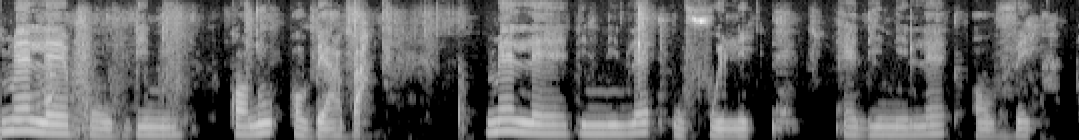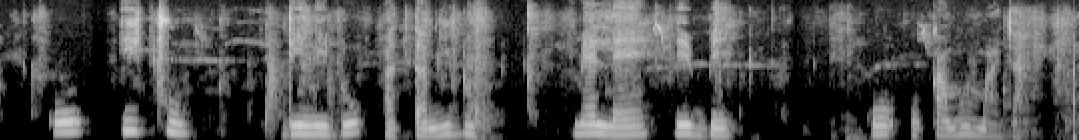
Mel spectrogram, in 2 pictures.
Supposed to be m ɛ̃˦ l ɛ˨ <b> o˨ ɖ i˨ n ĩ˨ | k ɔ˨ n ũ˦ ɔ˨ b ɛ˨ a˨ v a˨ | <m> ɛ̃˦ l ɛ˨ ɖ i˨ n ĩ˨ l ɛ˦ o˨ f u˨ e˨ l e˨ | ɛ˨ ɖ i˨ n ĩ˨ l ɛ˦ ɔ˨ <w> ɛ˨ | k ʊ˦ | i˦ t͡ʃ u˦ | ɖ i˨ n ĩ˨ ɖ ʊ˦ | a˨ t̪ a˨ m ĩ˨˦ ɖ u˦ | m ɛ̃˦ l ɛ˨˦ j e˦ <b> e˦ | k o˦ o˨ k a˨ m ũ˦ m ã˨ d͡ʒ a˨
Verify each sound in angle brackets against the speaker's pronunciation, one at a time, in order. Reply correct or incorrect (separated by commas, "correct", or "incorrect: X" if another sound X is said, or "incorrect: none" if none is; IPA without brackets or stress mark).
correct, correct, incorrect: v, correct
